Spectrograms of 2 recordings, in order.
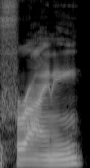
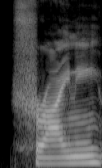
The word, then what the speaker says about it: Phryne: Good to see you too, Phryne. Or is it Phryne? Oh, the name is said Phryne, but it's spelled Phryne.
